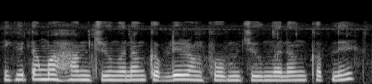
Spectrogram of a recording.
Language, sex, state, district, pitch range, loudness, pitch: Wancho, female, Arunachal Pradesh, Longding, 195-215 Hz, -15 LUFS, 205 Hz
